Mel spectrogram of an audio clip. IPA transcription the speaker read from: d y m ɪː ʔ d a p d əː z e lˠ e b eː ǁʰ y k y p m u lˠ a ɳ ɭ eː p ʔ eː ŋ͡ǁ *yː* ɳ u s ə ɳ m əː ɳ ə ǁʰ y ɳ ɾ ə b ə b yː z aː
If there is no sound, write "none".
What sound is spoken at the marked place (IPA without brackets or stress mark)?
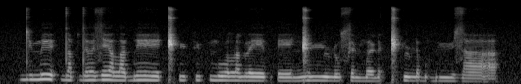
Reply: yː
